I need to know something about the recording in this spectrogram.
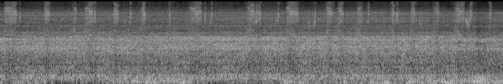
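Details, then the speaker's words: Live steam model J94 Austerity tank locomotive, injector operating normally: water on, steam valve opened slowly, injector picks up and feeds with a steady hissing rush and faint fluttering chirp; it works properly only with cold water. "turn the steam valve on slowly the object will pick up and start to feed and you'll hear that sort of chirping noise when it's teasing"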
